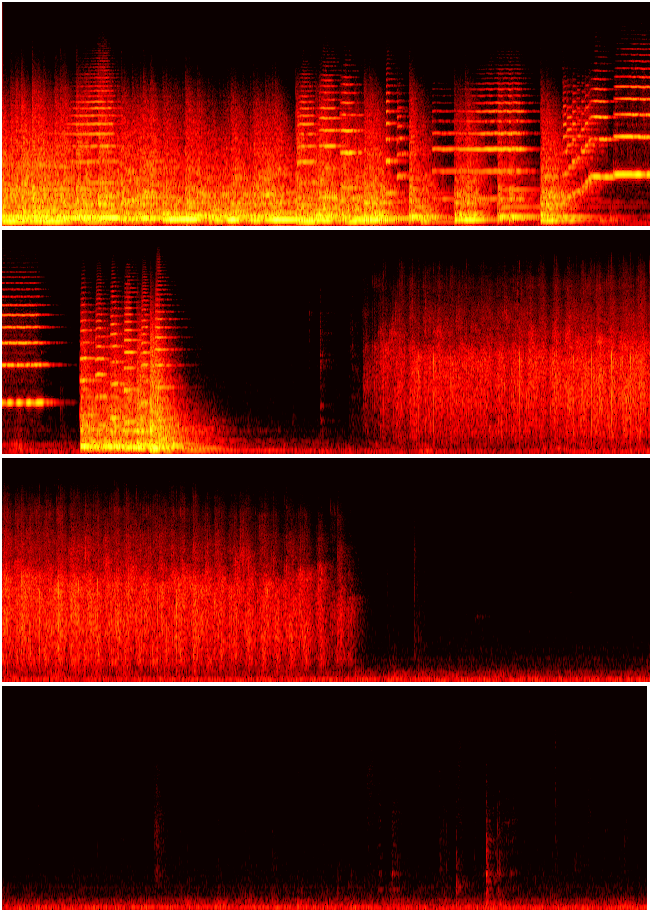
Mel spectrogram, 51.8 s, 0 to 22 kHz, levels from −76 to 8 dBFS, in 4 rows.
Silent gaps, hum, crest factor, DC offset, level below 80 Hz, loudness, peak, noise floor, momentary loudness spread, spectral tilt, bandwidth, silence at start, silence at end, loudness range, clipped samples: none; none; 16 dB; under 0.1%; -42 dBFS; -16 LUFS; -2 dBFS; -51 dBFS; 19 LU; -7 dB/octave; 10 kHz; 0 s; 5.85 s; 20 LU; under 0.1%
